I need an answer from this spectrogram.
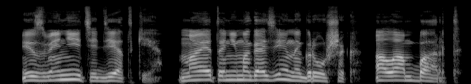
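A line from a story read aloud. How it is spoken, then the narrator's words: Unfriendly grumble. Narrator (Russian): неприветливо пробурчал он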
